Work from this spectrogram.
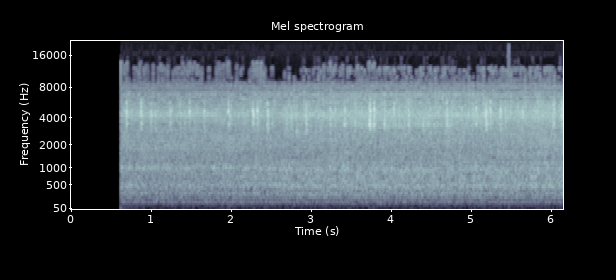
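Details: Hyundai Tucson engine at steady idle with a quick, fairly even light knocking tap through it, roughly three to four per second; engine knock, cause not confirmed.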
